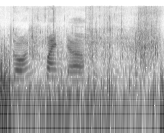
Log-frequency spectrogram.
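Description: Wind buffeting the microphone with a heavy rumble, and three or four short high calls, each falling in pitch, in the first second or so.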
